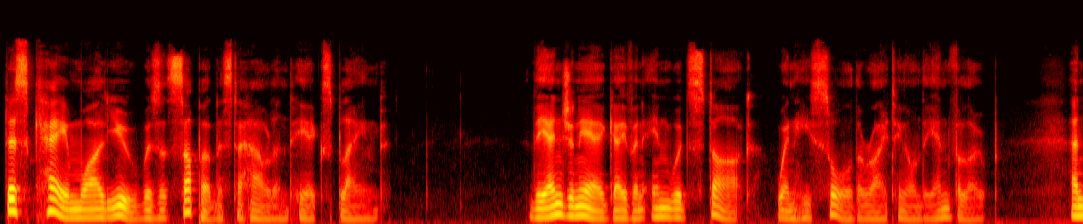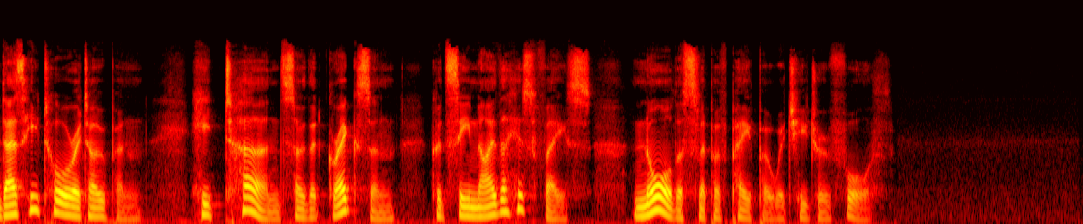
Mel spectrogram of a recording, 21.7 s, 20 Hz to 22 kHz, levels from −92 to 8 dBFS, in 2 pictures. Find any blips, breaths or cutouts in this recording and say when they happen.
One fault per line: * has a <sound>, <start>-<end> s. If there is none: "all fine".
all fine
